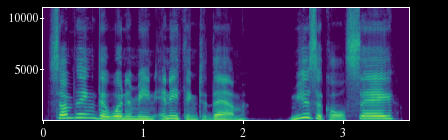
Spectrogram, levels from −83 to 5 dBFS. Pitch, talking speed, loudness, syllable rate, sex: 235 Hz, 145 wpm, -15 LUFS, 4.9 syllables/s, female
